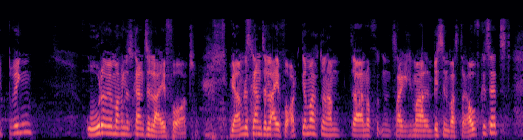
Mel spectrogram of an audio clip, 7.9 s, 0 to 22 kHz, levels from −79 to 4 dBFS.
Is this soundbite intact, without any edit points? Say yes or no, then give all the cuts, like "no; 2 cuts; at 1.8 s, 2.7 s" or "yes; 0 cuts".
no; 1 cut; at 3.0 s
